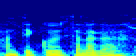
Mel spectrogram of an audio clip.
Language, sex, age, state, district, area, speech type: Telugu, male, 18-30, Andhra Pradesh, Anakapalli, rural, spontaneous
